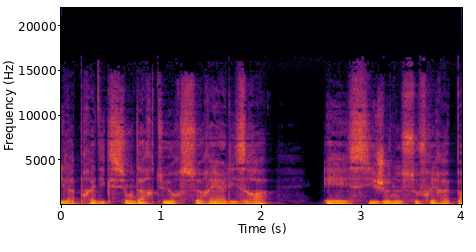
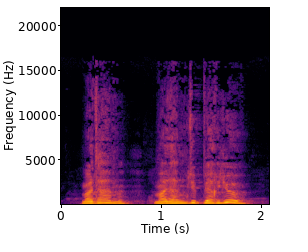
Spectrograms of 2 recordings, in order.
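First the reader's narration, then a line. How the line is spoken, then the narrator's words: Shouting neighbor. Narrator (French): cria le voisin de Jacques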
